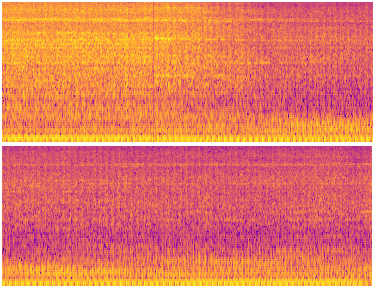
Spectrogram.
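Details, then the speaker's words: Newly bought Subaru STI with a possibly blown engine, first cold start: settles into a steady, even idle pulse of about three beats a second with no knocks or misses; a little noise heard right at start-up; sounds healthy. "Sounds good at idle though. It does. It sounds really good at idle."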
